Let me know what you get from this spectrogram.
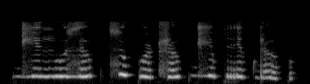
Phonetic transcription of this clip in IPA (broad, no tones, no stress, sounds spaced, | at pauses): d͡ʒ e ŋ u z ɯ p t͡s u p u ʈ͡ʂ ɯ p d͡ʒ ɯ p r i p ɖ ɯ p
